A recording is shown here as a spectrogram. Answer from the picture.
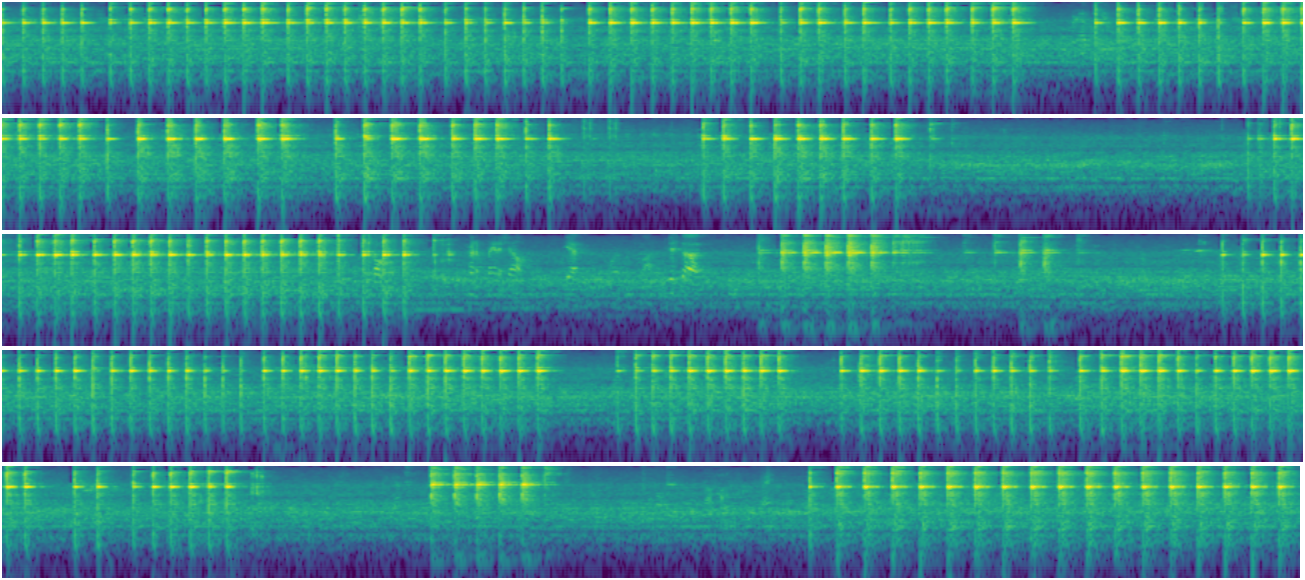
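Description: Hammer striking a red-hot spring-steel knife blade on an anvil in fast runs of blows, the anvil ringing high with each run, broken by a few short pauses.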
